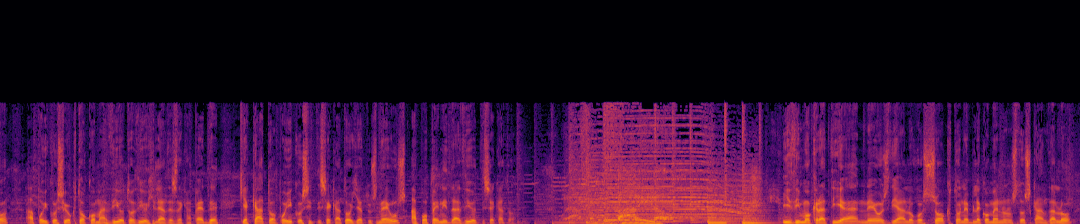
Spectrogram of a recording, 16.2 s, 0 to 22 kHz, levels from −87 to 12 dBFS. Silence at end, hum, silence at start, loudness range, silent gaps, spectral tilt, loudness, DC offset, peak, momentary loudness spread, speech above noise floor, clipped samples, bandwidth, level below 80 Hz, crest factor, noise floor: 0.05 s; none; 0 s; 3 LU; none; -4.5 dB/octave; -18 LUFS; under 0.1%; 0 dBFS; 7 LU; 19 dB; under 0.1%; 12.5 kHz; -36 dBFS; 18 dB; -37 dBFS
